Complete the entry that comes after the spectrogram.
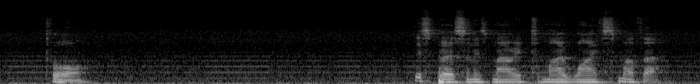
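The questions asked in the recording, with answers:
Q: This person is married to my wife's mother.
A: father-in-law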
